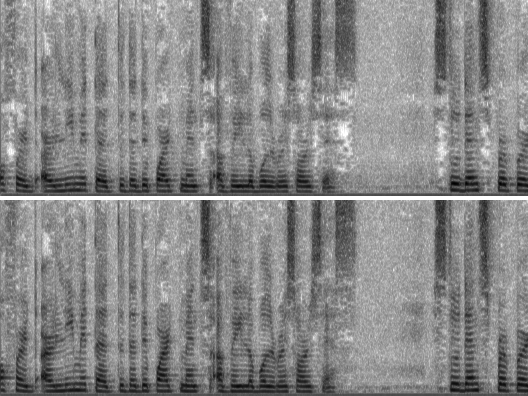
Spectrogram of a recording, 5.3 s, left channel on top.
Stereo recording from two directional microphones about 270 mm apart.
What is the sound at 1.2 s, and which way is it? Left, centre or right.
Speech, right.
